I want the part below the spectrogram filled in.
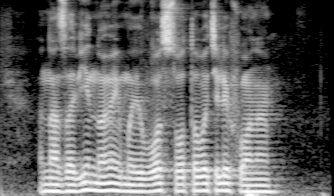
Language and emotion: Russian, neutral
